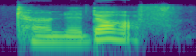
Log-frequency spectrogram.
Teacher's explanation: now the t changes to a d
